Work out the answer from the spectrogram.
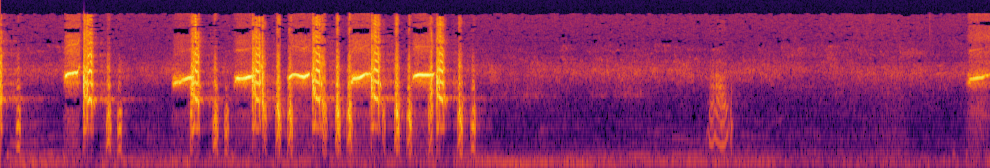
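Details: Francolin, an Irani teetar pair, giving loud, harsh, clipped call phrases with high whistled slurs repeated for about four seconds, then a quiet gap with one faint descending note before calling resumes.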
